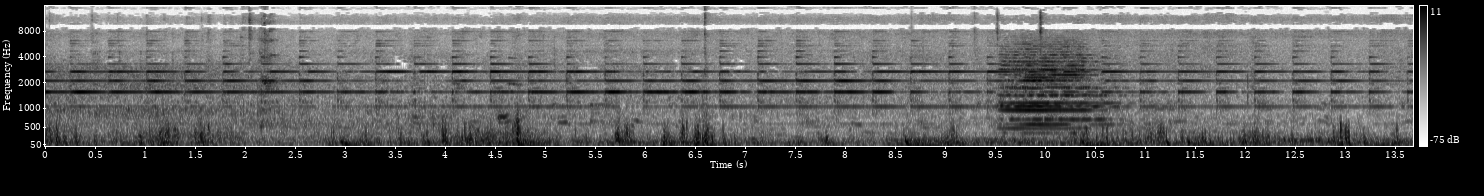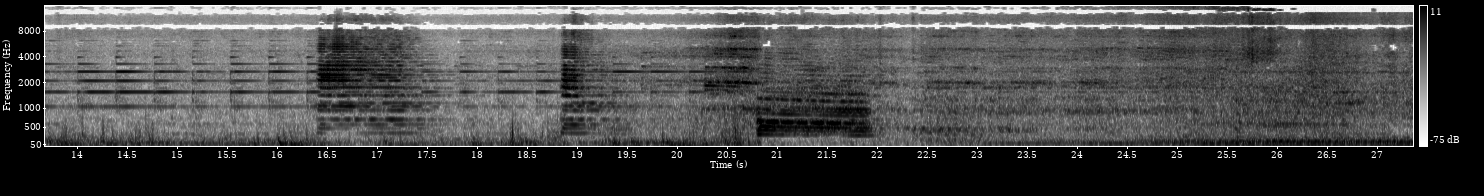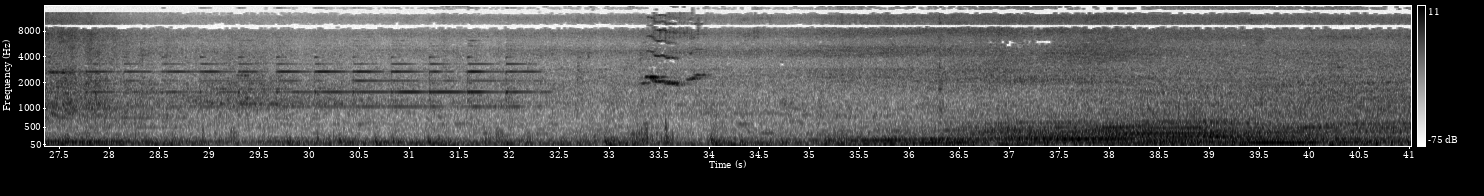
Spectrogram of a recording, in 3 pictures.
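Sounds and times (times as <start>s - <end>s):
crossing bells ringing: 0.0s - 33.4s
train rumbling over rails: 0.0s - 41.0s
train horn blasts: 9.5s - 10.8s, 16.4s - 17.8s, 18.8s - 19.6s, 20.4s - 22.3s.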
